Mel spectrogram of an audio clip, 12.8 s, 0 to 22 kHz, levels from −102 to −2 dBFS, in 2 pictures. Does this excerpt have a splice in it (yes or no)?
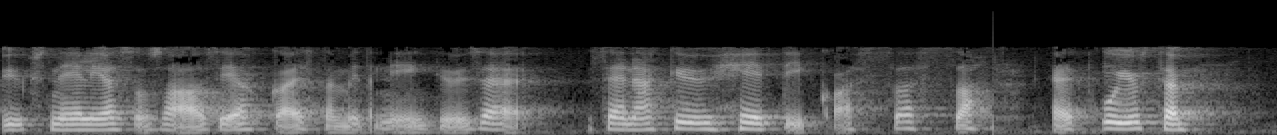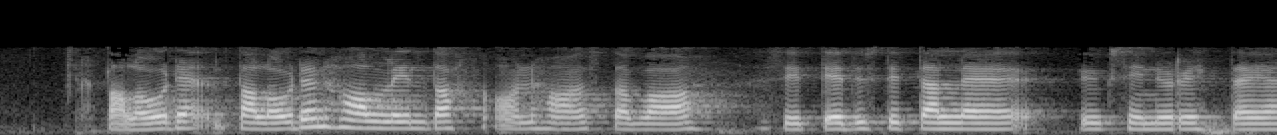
yes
